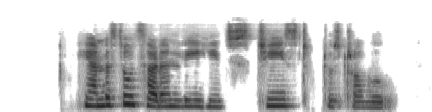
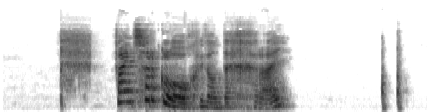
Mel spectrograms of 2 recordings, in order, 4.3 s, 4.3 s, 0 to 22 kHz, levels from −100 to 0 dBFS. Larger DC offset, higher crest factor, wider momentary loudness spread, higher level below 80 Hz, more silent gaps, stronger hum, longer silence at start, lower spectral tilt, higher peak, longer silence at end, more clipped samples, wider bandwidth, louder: neither; about the same, 22 dB vs 18 dB; second, 10 LU vs 19 LU; second, -74 dBFS vs -66 dBFS; first, 3.16-3.20 s vs none; neither; first, 0.8 s vs 0.6 s; about the same, -2 dB/octave vs -2.5 dB/octave; about the same, -2 dBFS vs 0 dBFS; first, 0.4 s vs 0.25 s; neither; about the same, 9.6 kHz vs 9.4 kHz; second, -22 LUFS vs -16 LUFS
